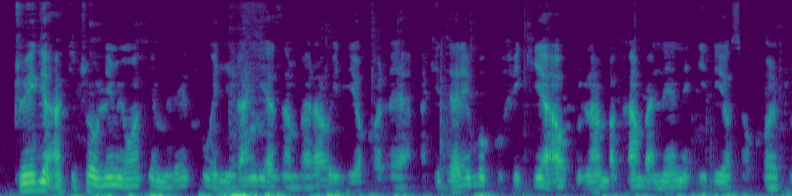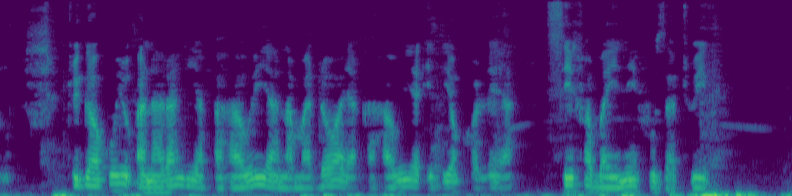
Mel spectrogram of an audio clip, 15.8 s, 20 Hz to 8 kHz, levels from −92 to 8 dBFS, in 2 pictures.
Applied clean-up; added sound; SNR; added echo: classical method log-MMSE.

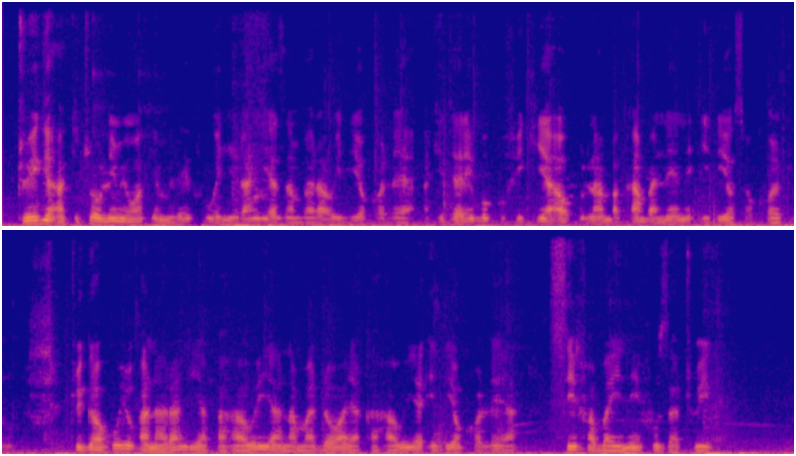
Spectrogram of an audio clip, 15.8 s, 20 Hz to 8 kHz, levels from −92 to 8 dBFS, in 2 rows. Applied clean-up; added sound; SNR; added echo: none; Squeak / Walk, footsteps; -3 dB; none.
